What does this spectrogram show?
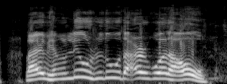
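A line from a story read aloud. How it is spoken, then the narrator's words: Shouting. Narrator (Chinese): 我当时就喊了一声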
